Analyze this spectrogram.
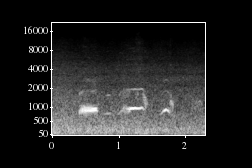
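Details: Three short, level, tonal calls from seal pups on a beach, the second longest, spaced under a second apart and fairly soft against continuous wave noise.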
